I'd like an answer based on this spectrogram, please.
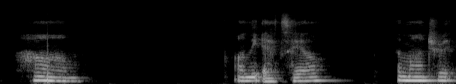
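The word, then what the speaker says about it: ham: breath on the inhale the mantra is hum H am but pronounced hum on the exhale the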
